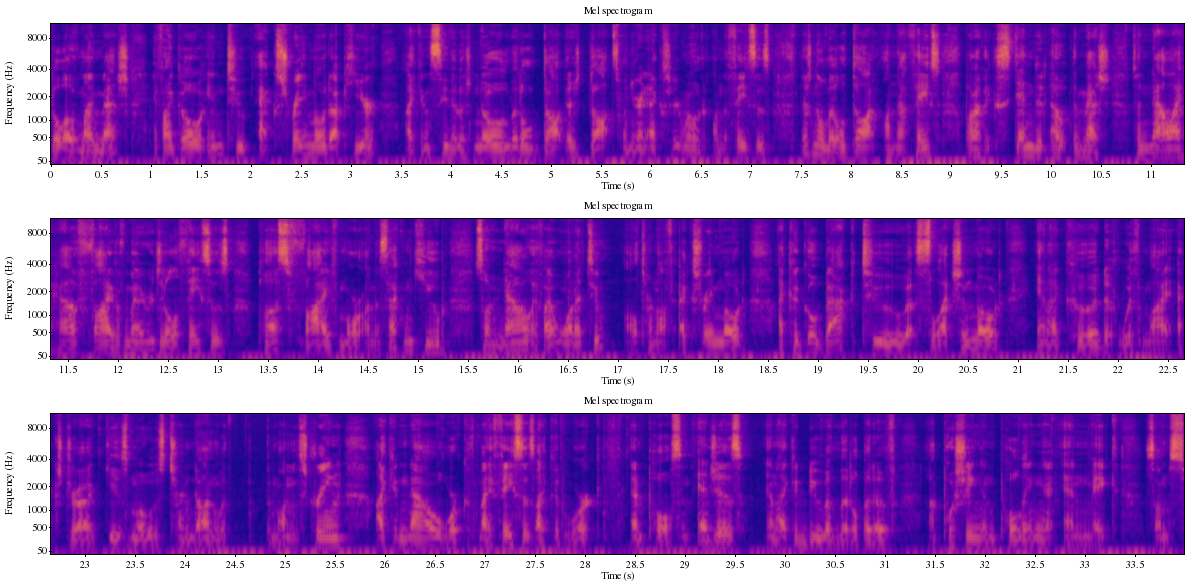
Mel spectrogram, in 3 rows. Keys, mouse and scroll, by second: 3.0 click, 3.9-6.9 middle drag, 7.7-13.4 middle drag, 18.0 click, 20.0 click, 20.8-23.0 middle drag, 23.0-26.0 drag, 26.4 click, 28.3 click, 29.0 click, 30.3-32.3 drag, 32.3-33.7 middle drag, 33.7 click.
